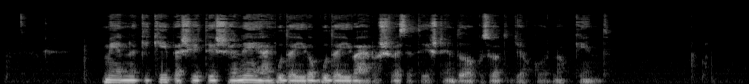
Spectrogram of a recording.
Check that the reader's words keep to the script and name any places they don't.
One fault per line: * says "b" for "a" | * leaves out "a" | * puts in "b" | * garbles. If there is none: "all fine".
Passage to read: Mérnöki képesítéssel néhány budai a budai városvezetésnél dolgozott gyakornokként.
all fine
